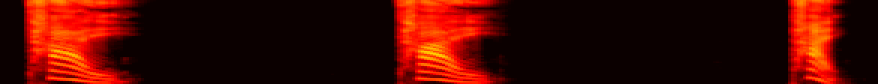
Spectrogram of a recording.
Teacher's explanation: that's fourth tone remember it by thinking your tie is too long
